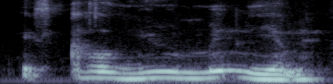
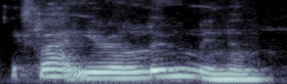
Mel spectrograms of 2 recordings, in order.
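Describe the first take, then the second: First: Slow aluminium with five syllables, al-u-MIN-i-um; British aluminium. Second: Aluminum said the American way, four syllables a-LU-mi-num; mock the American aluminum. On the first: Shown as a demonstration. Correcting viewers with the British aluminium. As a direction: spell out aluminium slowly the British way. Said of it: "if you spell it out phonetically". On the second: Mocking the American way of saying aluminum. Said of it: "What the hell is aluminum".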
